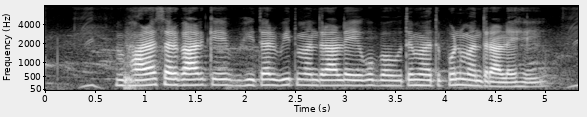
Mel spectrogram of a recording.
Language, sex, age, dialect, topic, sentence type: Magahi, female, 18-24, Western, banking, statement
